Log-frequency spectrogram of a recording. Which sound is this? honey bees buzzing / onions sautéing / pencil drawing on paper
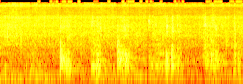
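onions sautéing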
